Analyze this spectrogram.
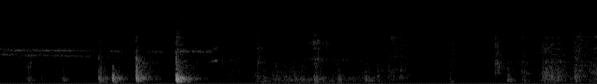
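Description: A desk chair creaks and rolls as a man gets up.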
